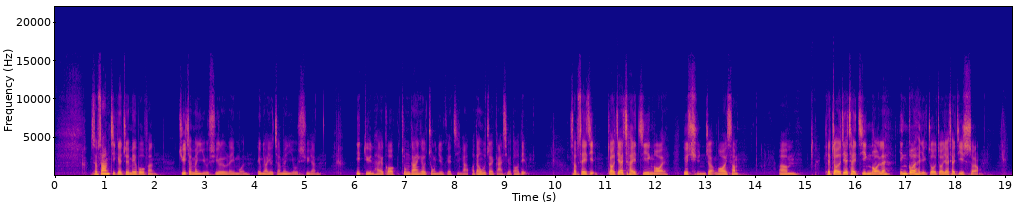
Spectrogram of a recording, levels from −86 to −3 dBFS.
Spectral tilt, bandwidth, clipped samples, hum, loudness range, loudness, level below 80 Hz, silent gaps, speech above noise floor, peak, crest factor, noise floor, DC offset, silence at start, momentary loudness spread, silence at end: -5.5 dB/octave; 14.5 kHz; under 0.1%; none; 7 LU; -31 LUFS; -58 dBFS; none; 33 dB; -10 dBFS; 22 dB; -63 dBFS; under 0.1%; 0.25 s; 14 LU; 0.15 s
